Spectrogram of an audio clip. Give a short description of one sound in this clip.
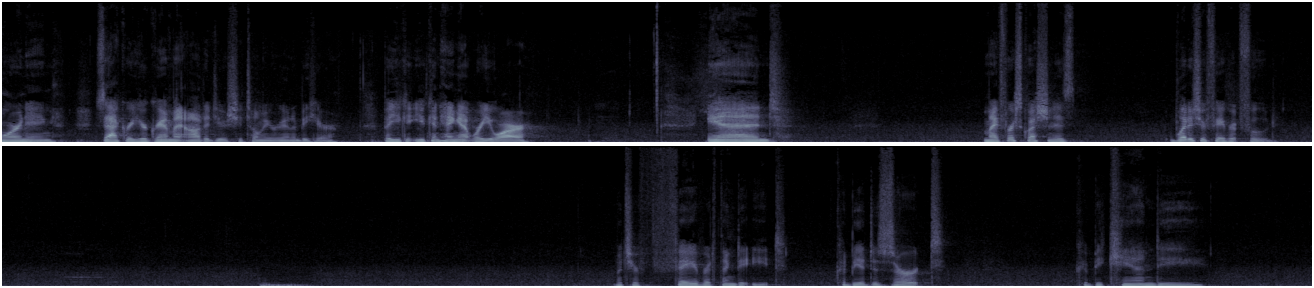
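A woman speaks with animation through a microphone in a large echoing hall, pausing between phrases.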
